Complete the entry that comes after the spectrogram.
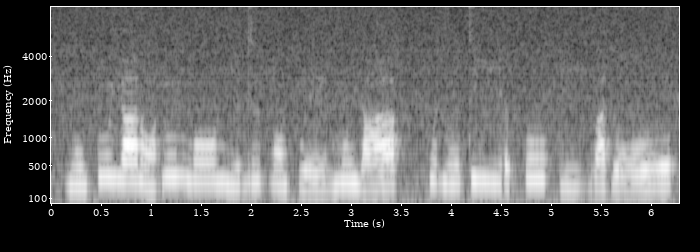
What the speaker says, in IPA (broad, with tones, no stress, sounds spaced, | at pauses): ɡʷ ũ˨ k ũ˦ j a˦ ɾ ɔ̃˨ ɗ ũ˦ ŋ oː˦ ɲ ɨ˧ d ɨ˦ ɓ ɔ̃˧ kʷ eː˨ m ũ˦ j a˨˦ | kʷ ə˦ d ũ˧ t iː˦˨ ɾ ə˨ k͡p oː˦ k͡p iː˨ ɡʷ a˨˦ ɗ oː˨˦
